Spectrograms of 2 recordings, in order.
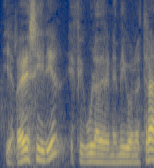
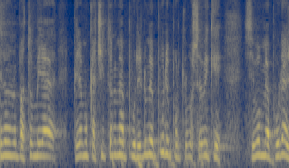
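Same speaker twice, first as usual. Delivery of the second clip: pleading excuse; 6 semitones higher than usual. Acted. Acts a member stalling the pastor.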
